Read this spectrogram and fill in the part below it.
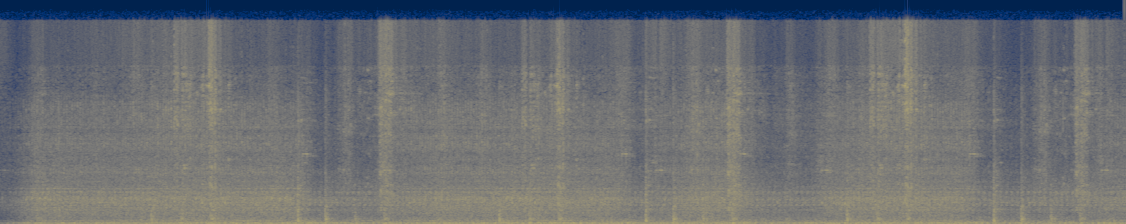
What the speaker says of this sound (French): Dans la petite locomotive, enfin le petit machin, un petit engin rigolo.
